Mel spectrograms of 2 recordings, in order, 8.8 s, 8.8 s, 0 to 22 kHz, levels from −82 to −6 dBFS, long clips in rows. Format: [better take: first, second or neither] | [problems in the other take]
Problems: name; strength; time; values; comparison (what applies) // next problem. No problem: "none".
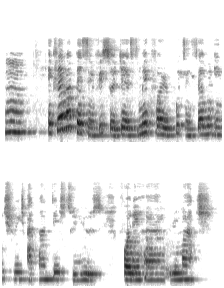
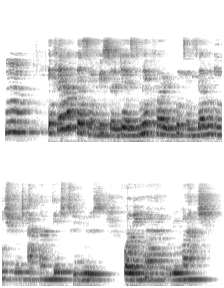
first | room echo; dies away in 0.7 s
